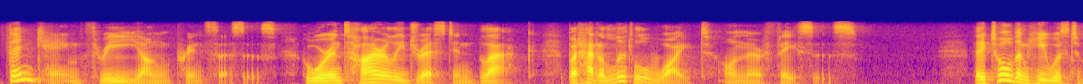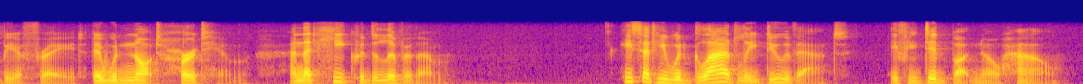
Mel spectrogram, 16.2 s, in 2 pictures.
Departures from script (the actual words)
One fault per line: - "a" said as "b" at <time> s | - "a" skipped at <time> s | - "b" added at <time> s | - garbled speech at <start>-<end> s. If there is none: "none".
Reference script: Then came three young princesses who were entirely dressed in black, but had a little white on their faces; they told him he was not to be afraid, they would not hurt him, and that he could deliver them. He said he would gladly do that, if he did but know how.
- "not" skipped at 8.0 s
